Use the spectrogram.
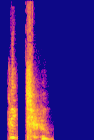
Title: Sneeze sound /no copyright sound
